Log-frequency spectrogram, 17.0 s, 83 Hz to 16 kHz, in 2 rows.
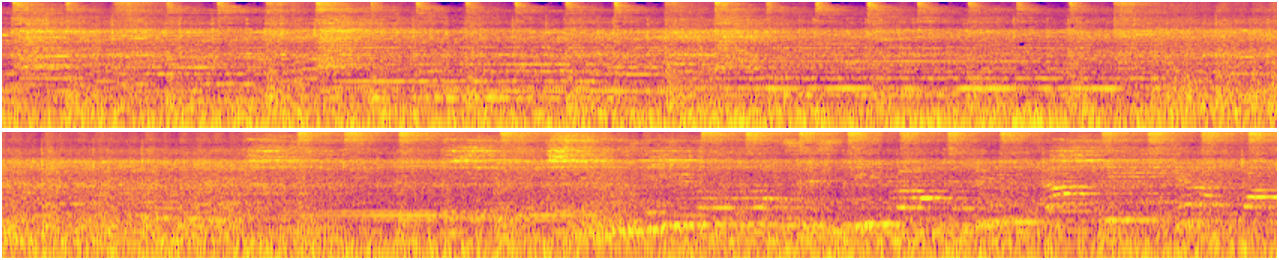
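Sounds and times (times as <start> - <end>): live heavy metal band: 0.0 - 17.0.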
